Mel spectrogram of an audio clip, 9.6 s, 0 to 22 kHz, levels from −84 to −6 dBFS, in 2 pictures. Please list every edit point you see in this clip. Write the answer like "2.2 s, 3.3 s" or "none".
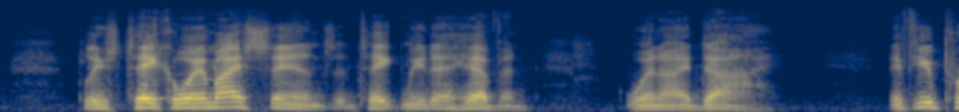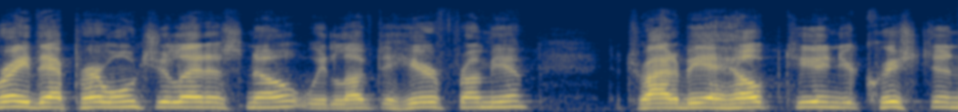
none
